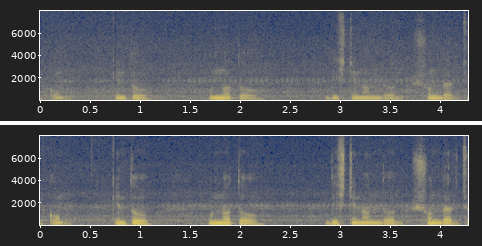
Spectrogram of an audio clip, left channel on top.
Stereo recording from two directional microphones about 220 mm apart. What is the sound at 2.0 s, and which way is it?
Speech, 20° right (ahead or behind).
